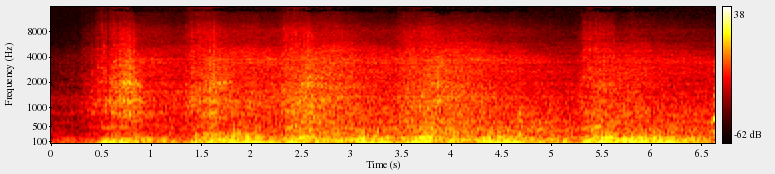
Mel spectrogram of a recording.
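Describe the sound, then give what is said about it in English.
A fuel-injected small-block V8 truck engine starts and roars, revving hard in repeated surges with a deep, rumbling low end and a brief dip between blips, loud and without any talking. “Isn't that small block come to life?”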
